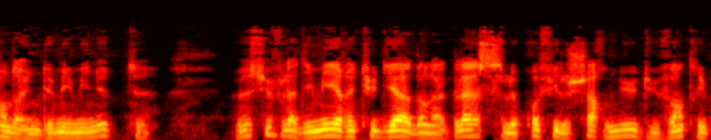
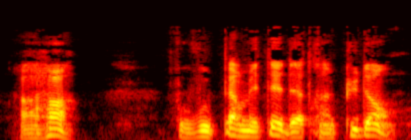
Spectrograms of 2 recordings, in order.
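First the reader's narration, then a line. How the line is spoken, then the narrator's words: Growling scolding. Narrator (French): gronda M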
